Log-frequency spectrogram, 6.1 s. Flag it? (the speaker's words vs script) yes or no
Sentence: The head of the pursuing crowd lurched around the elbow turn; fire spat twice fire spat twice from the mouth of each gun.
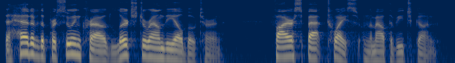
yes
